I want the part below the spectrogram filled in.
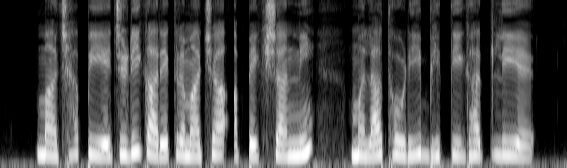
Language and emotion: Marathi, fearful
